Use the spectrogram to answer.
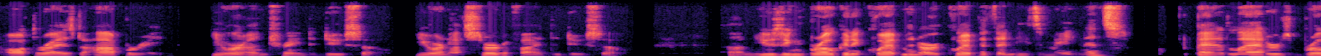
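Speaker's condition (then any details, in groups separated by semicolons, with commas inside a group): No condition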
